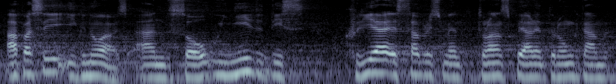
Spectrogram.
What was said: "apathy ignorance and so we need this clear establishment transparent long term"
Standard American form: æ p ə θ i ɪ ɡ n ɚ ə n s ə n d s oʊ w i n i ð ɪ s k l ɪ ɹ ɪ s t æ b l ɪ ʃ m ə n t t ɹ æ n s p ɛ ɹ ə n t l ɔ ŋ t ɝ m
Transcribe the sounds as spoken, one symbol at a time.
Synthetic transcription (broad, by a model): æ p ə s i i ɡ n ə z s ə n d s oʊ w i n i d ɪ s k ɪ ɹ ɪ s t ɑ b l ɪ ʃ m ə n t t ɹ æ n s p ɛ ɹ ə n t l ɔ ŋ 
